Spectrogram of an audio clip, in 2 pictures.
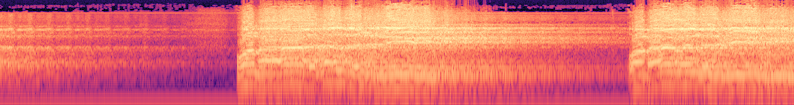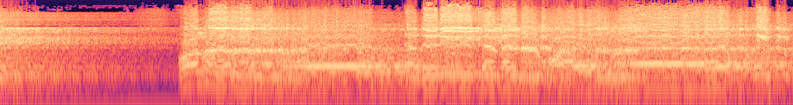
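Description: A man chants in long, melodic phrases through a microphone, with a strong echo.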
